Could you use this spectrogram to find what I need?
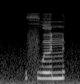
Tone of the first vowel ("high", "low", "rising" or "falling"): high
